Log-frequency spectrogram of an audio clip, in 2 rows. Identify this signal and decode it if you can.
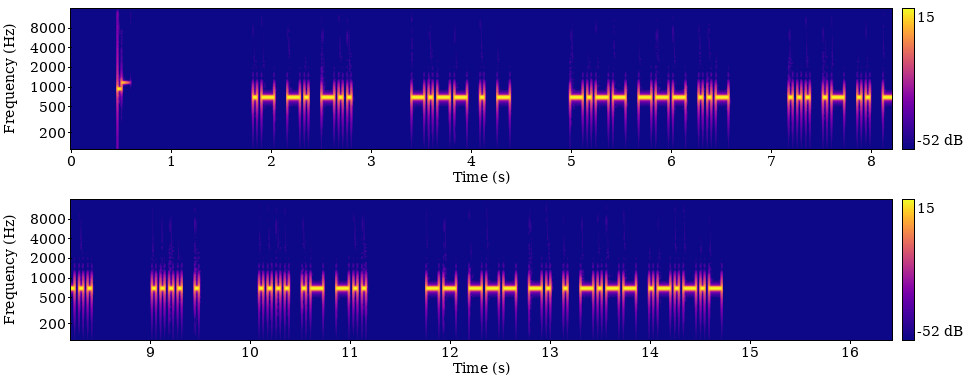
Morse code, heard as a keyed tone, about 28 wpm, 700 Hz. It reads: AND YET YOU SAID HE HAD MONEY.
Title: 2x Word-Spacing - Sentences from Top 500 Words - 28wpm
